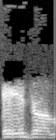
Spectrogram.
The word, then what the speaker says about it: Aydra: Aydra, long A. You got it.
